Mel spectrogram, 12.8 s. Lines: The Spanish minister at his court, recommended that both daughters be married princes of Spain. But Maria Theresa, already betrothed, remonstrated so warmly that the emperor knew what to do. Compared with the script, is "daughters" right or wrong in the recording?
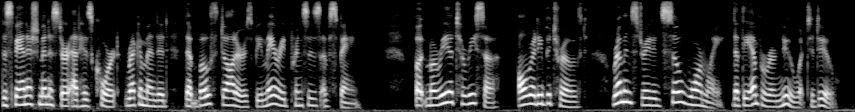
right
